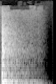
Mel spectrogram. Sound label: mid heavy bass drum single shot b key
